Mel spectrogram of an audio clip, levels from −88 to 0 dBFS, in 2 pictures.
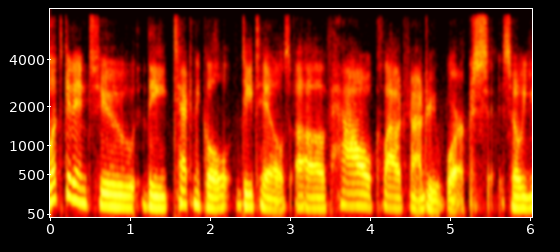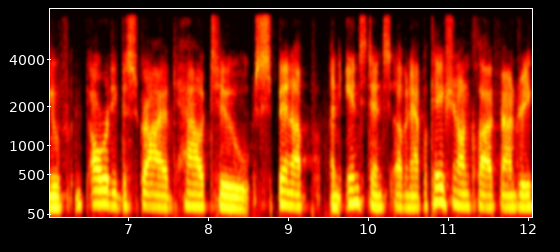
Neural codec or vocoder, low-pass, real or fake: codec, 16 kHz, 4 kbps, FreqCodec, smaller model; 7.2 kHz; fake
